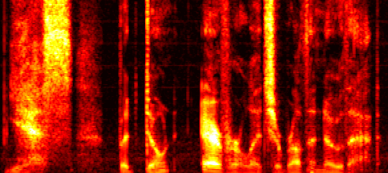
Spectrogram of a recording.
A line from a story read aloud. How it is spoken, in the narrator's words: Judd muttered back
